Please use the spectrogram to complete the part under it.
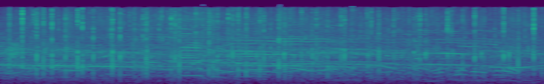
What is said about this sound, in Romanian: Aplaudăm atenția și bunăvoința de a răspunde.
